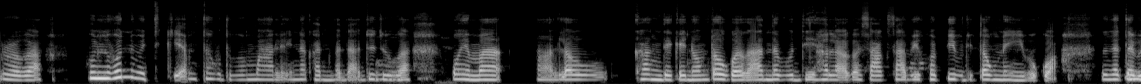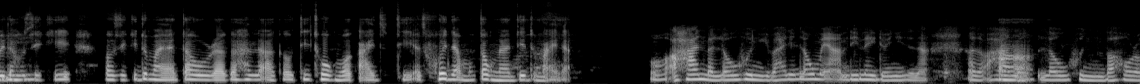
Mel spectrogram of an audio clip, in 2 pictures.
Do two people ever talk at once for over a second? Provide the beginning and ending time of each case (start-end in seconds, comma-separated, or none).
none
